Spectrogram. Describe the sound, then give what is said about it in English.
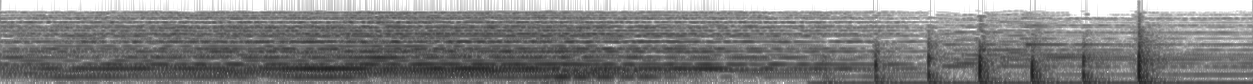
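A steady tonal background hum fades, then about six firm knocks on the door of Agnes's new apartment land in a quick, even series, distinct, with no one speaking. “At her new apartment, Agnes is in the kitchen when she hears a knock on the door.”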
